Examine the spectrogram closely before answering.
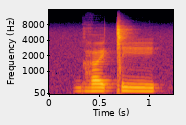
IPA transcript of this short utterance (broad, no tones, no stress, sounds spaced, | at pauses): ɡʱ ɐ e̯ ǀ i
